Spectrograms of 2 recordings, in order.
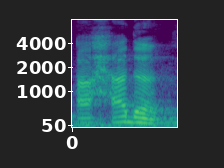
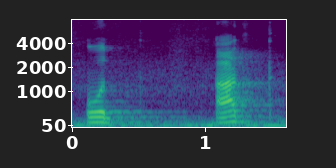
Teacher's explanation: اور دال ساکن جب ہوگا تو قلقلہ خوب ظاہر ہوگا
